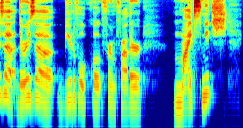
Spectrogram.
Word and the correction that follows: Mike Schmitz: and he, it's, Mike Schmitz. It's, yeah, yeah, Mike Schmitz.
